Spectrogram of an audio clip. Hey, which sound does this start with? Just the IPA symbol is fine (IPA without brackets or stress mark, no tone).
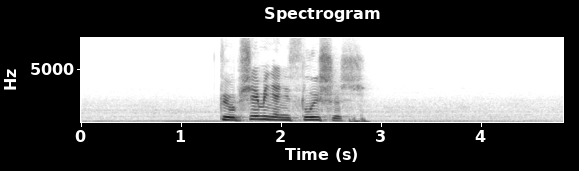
t̪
